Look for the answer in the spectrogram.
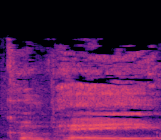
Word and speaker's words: Kumpe: K-U-M-P-E, but it comes out Crump or Kumpe or Kump or anything but Kumpe.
